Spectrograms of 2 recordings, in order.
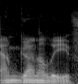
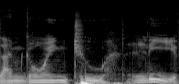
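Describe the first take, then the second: First: Going to is reduced to gonna. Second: Going to is said in full. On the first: The speaker calls it right. "We would say, I'm gonna leave" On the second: The speaker calls it wrong. "nobody says, I'm going to leave"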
